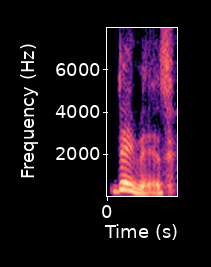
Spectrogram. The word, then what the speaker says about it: Jabez: So that's how I met Miss Jabaz. Did I say it right or Jabaz? Jabez. Okay. Jabaz. Like Jabez prayer.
